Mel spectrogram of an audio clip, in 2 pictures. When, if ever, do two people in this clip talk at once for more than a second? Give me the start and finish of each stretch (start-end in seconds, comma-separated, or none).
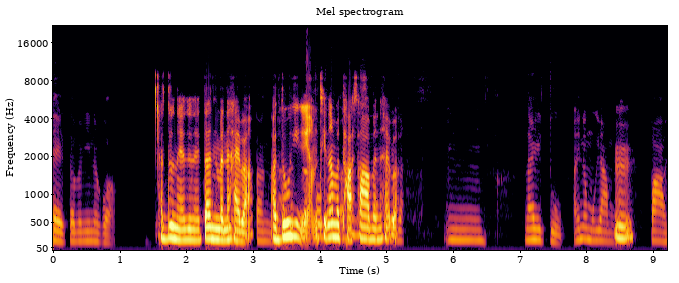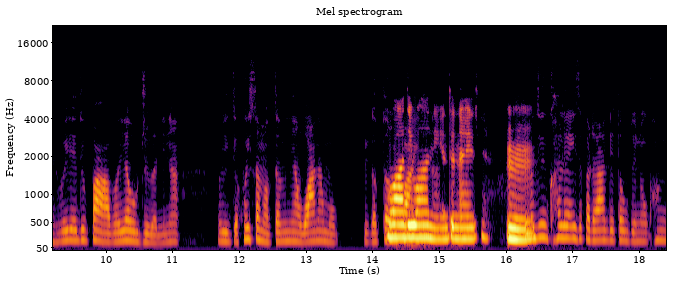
2.4-5.2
